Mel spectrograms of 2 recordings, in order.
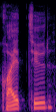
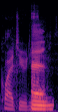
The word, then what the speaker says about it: Quietude: Quietitude. Is that how you say it? Quietude. Which is underrated with only 52 views.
